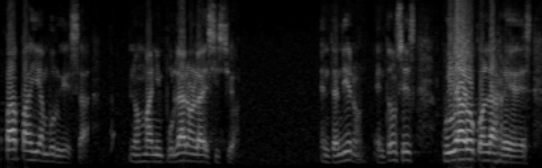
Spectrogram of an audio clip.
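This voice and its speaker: High-voiced doctor lecturing. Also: male voice, a little mellow. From Argentina. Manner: asks the audience questions, emphatic. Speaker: doctor giving a health talk. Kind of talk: public talk to students.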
